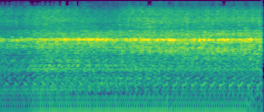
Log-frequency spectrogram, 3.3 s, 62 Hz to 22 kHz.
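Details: Fiat Doblo 1.9D converted to a mechanical SDI injection pump, idling after cam timing was corrected from one tooth late; a smooth, unbroken diesel clatter with a constant tone on top and no knock or miss, idle a bit high: a healthy idle.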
